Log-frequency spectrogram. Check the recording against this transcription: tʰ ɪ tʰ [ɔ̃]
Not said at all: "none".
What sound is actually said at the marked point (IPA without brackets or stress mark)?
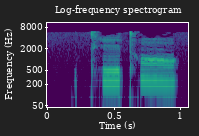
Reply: ɔ̃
